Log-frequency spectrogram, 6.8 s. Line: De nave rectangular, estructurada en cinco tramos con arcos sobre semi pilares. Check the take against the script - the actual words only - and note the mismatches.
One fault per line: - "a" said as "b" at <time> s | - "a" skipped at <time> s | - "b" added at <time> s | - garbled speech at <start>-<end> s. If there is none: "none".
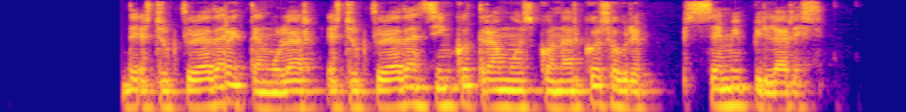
- "nave" said as "estructurada" at 1.0 s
